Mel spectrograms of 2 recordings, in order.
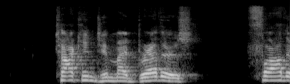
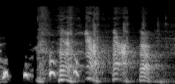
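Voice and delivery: laughing; 7 semitones higher than usual. Real, not acted. Laughs at chat comment.

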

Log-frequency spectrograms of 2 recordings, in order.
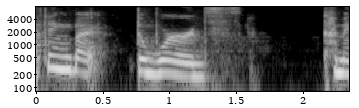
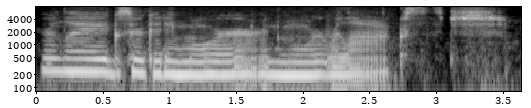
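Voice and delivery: whisper. Acted. Whispered meditation line.

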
